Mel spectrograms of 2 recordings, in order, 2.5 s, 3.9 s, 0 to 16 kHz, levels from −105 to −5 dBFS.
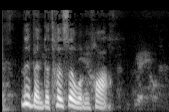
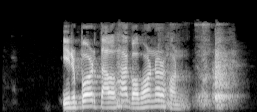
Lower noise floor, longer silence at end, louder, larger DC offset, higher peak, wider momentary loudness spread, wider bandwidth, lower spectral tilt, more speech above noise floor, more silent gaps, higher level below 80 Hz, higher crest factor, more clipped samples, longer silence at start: second, -51 dBFS vs -85 dBFS; first, 0.9 s vs 0.3 s; second, -20 LUFS vs -16 LUFS; neither; about the same, -4 dBFS vs -2 dBFS; second, 8 LU vs 16 LU; first, 11.5 kHz vs 7.6 kHz; first, -8 dB/octave vs -5 dB/octave; second, 32 dB vs 68 dB; neither; second, -68 dBFS vs -60 dBFS; about the same, 18 dB vs 18 dB; neither; second, 0.05 s vs 0.95 s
